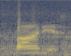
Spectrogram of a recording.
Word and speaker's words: Banias: That's simply the Arab pronunciation of Panius. A lot of times Arabs have difficulty pronouncing the b, or the p, rather the p sound. So Pan became Ban. Panius became Banias.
